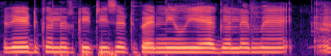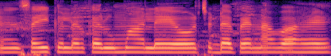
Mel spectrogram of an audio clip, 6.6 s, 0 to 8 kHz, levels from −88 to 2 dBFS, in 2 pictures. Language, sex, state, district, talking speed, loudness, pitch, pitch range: Hindi, female, Rajasthan, Bikaner, 190 wpm, -16 LUFS, 230 Hz, 230-235 Hz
